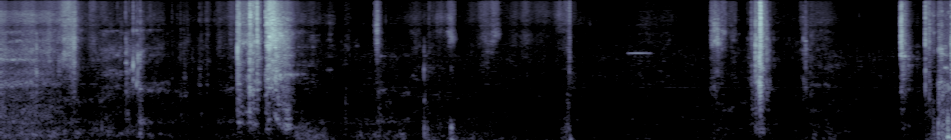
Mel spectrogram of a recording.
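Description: Short bursts of scissors snipping through paper while trimming pieces for a handmade paper craft card, a few quick cuts with quiet pauses between, close and alone.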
